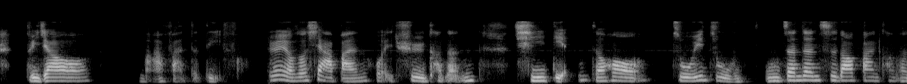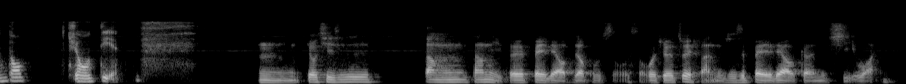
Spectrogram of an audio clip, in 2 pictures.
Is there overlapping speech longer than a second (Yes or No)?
No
